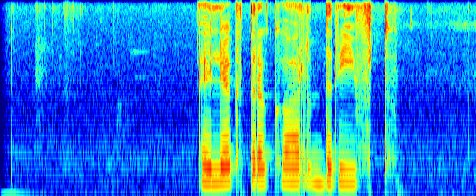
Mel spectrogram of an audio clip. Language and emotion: Russian, neutral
